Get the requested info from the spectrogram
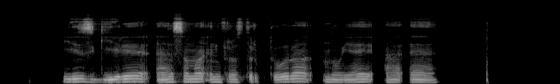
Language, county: Lithuanian, Šiauliai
